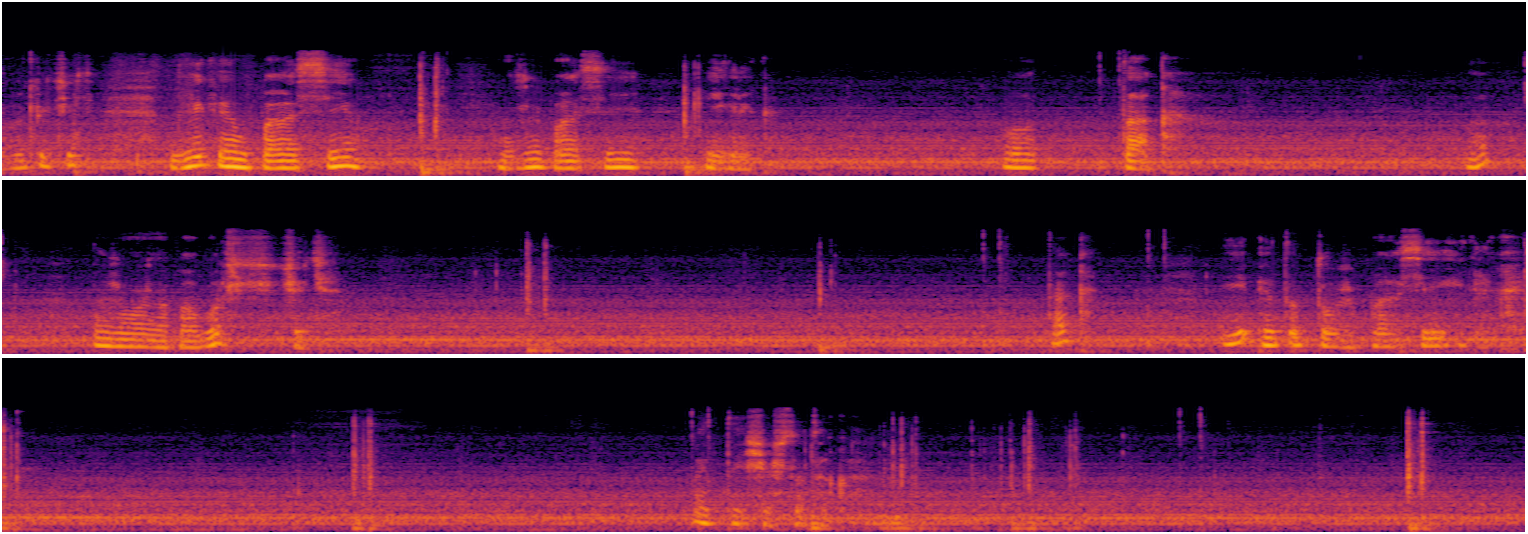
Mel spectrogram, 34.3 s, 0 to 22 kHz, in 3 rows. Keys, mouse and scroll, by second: 3.1 g, 8.7-11.7 middle drag, 15.4 g, 20.0 click, 22.9 y, 25.5 g, 29.6 ctrl+z, 30.4 ctrl+z, 31.6 click, 33.4 g.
